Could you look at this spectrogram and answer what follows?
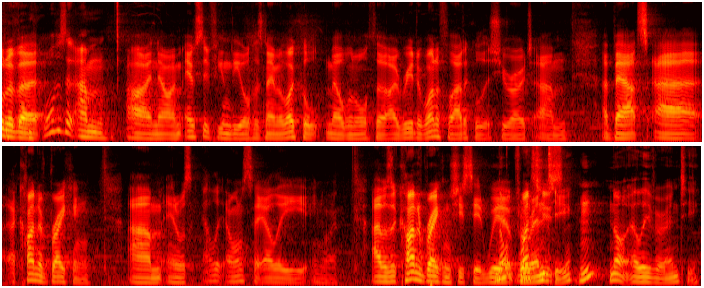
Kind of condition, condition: setting, busy venue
